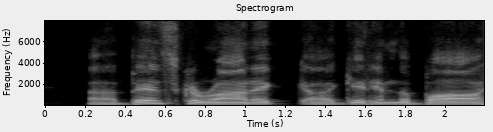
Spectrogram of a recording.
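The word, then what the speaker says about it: Skowronek: the field Benny Benny's he deserves his last name to be said right Ben scroll Nick um uh Ben scaronic excuse me I got so used to saying it wrong uh Ben scaronic uh get him the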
